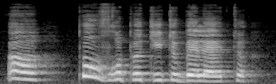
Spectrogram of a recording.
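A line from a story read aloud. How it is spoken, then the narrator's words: Exclaiming. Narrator (French): s'écria Heidi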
